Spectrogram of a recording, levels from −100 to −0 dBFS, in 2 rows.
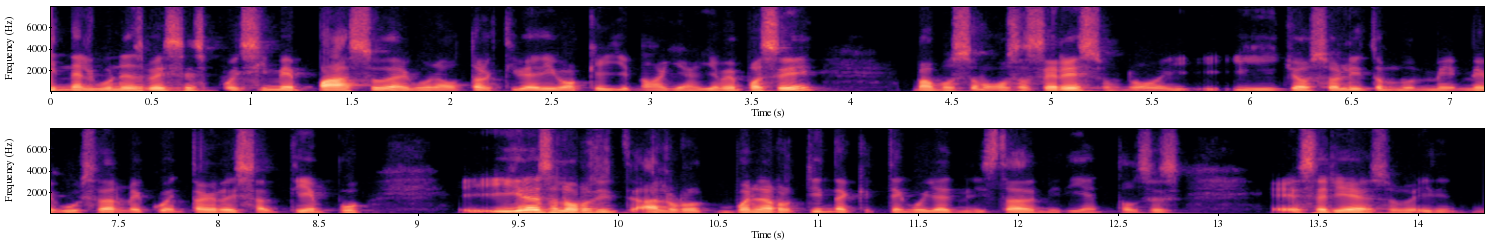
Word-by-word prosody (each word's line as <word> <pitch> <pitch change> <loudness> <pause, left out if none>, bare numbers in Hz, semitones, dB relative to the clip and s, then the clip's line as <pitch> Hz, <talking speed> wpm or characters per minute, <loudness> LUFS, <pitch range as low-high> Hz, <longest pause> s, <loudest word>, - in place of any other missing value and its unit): en 115 -1 -1
algunas 120 +3 +1
veces, 125 0 +1
pues, 110 -4 -6
sí 120 - -6
me 120 -1 +2
paso 110 +2 +6
de - - +5
alguna 105 +2 -3
otra 105 - -1
actividad, 110 +1 -1
digo: 110 0 0
"Okey, 105 +1 -7
ah, 100 0 -5
ya 100 -2 -7
ya 110 +4 -5
me 130 - +1
pasé, 130 - +3 0.4
vamos 105 +1 -1
vamos 105 +2 -4
a - - -3
hacer 120 +3 +1
eso, 125 -9 +2
¿no?". 135 - -6
Y 100 - -12
y 95 -1 -10
yo 120 +4 +3
solito 110 0 -2
me 100 -2 -8
me 100 -1 -4
gusta 110 +3 -3
darme 110 -2 0
cuenta 115 -1 -3
gracias 100 0 0
al 95 - -4
tiempo. 115 +11 -4 0.5
Y 265 -4 0
gracias 195 -7 +9
a - - +5
los 140 - +8
rosit 130 +1 -3
a - - +4
lo 110 - -2
ro 120 0 -2
buena 135 +2 +2
rutina 120 -1 -1
que - - -24
tengo 100 -2 -5
ya 105 - +1
administrada 100 0 -1
en 95 - -16
mi 90 - -15
día. 95 0 -11
Entonces, 105 +3 -10 0.4
eh, - - -4
sería 105 -1 +3
eso, 95 0 -8
y - - -6
y 95 - -20
110 Hz, 245 wpm, -23 LUFS, 100-120 Hz, 0.5 s, gracias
